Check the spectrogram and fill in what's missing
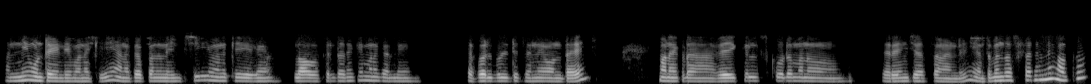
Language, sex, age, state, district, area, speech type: Telugu, male, 18-30, Andhra Pradesh, Anakapalli, rural, conversation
